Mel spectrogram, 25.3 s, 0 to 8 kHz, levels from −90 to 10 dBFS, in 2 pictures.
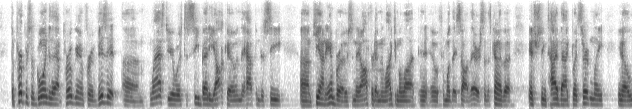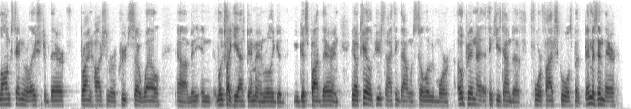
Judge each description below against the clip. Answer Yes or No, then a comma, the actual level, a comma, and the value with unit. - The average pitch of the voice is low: Yes, low, 125 Hz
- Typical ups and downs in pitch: Yes, average, 3.1 semitones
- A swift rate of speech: Yes, fast, 255 wpm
